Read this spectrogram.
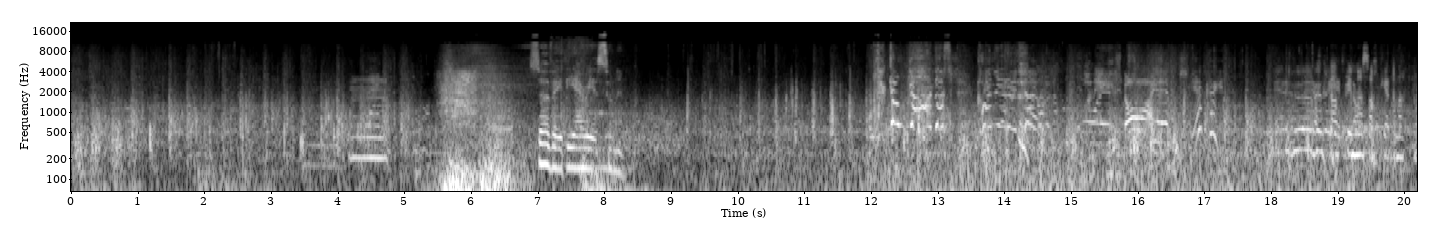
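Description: Footsteps crunch through snow at a running pace.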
